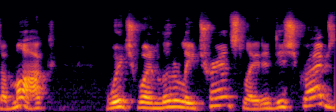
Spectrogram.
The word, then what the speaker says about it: amok: amok comes from malaysia there's a malaysian word that's pronounced a mock which when literally translated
